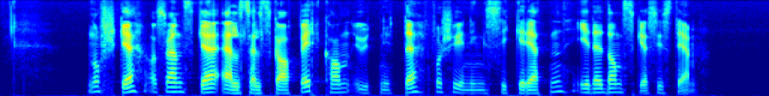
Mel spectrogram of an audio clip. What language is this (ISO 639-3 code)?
nor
